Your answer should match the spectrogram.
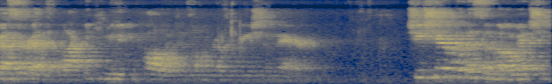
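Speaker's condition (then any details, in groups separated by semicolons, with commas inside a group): No condition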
